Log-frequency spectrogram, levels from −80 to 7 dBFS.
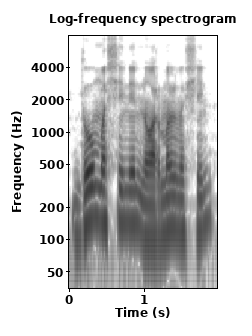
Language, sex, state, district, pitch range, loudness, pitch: Hindi, male, West Bengal, Alipurduar, 115-145 Hz, -18 LUFS, 125 Hz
